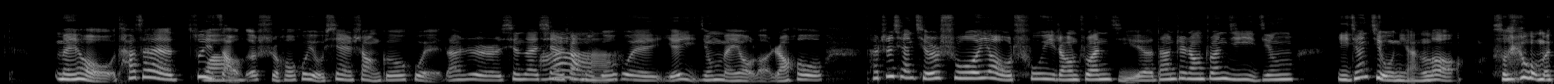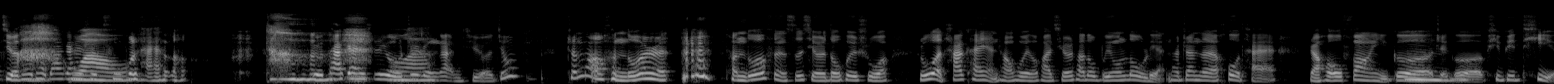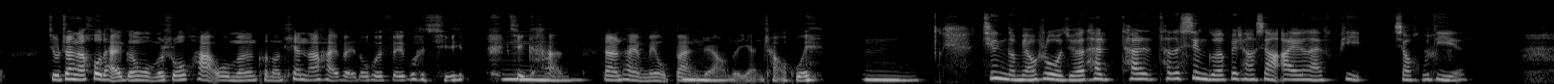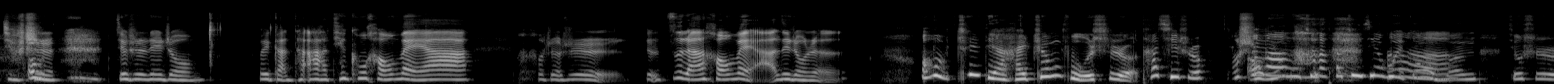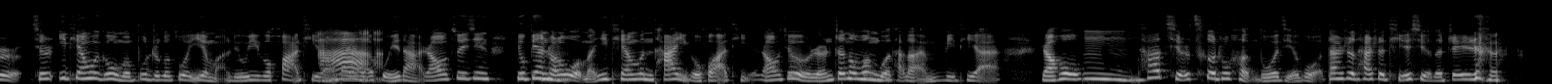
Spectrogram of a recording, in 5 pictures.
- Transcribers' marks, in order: laughing while speaking: "所以我们觉得它大概是出不来了"; laugh; laughing while speaking: "就大概是"; throat clearing; laughing while speaking: "飞过去"; laughing while speaking: "会"; tsk; laughing while speaking: "就是"; tsk; laugh; laughing while speaking: "J人"
- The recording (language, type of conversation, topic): Chinese, podcast, 有哪些歌曲或歌手对你的音乐口味产生了重要影响？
